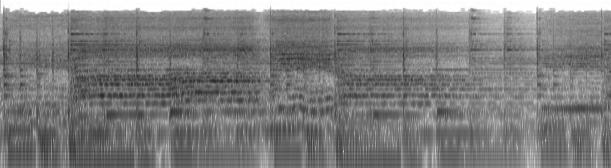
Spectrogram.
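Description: Hindu devotional bhajan music, a Ram bhajan, with held melodic notes over a steady bass line.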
